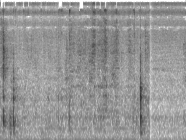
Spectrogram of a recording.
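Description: A spoon stirs mutton curry with spices in a pot, a few short scraping clinks near the start and one more toward the end, close and moderately loud over a soft background hiss.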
